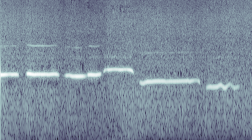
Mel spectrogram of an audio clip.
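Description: In a clip, a man trying to escape England is caught by several pursuers and thrown to the ground. He whistles a short, clear melody from Land of Hope and Glory: several sustained notes, each held briefly before stepping down in pitch, fairly loud, with no talking.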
